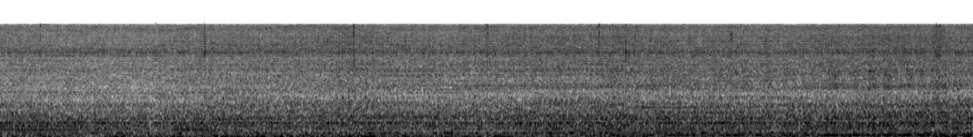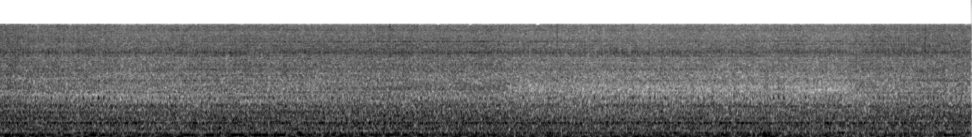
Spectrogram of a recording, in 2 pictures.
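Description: Semi truck's diesel engine running at highway speed, heard from inside the cab as a steady low drone with road noise. The drone grows stronger from about eight seconds in until near the end.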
